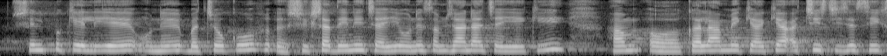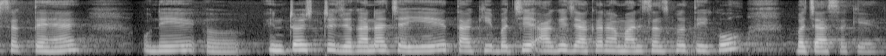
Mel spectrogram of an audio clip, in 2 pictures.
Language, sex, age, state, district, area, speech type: Hindi, female, 30-45, Rajasthan, Jodhpur, urban, spontaneous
